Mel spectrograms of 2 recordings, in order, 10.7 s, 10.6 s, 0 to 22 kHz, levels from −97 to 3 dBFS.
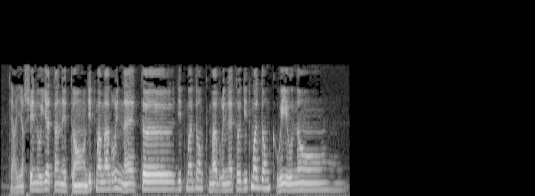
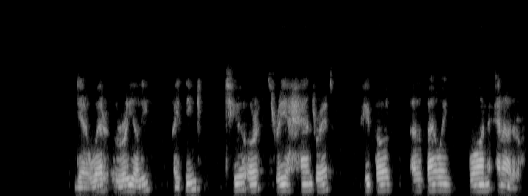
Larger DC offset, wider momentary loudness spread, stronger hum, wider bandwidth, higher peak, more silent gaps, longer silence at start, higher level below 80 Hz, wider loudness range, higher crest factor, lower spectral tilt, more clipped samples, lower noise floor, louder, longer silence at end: neither; about the same, 9 LU vs 11 LU; neither; first, 5.8 kHz vs 4.9 kHz; first, -2 dBFS vs -14 dBFS; second, none vs 3.35-3.44 s, 4.17-4.33 s, 4.45-4.49 s, 5.31-5.36 s, 6.68-7.03 s, 7.93-8.19 s, 9.16-9.29 s; second, 0.2 s vs 1.5 s; first, -56 dBFS vs -82 dBFS; first, 9 LU vs 2 LU; about the same, 20 dB vs 18 dB; first, -10.5 dB/octave vs -9 dB/octave; neither; about the same, under -90 dBFS vs under -90 dBFS; first, -20 LUFS vs -32 LUFS; first, 3.75 s vs 0.1 s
